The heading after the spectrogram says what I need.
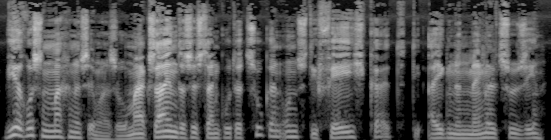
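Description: A man reading the part of a confident older brother who lectures in a brisk, assured way. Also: medium pitch, expressive, dry recording, studio quality. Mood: lecturing.

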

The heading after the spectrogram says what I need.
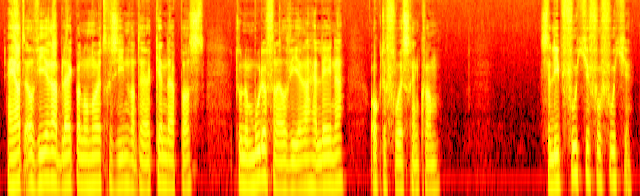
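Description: Calm Dutch-language male audiobook narrator. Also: medium pitch, fairly quick, dry recording, clean studio sound.

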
